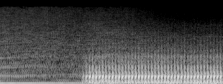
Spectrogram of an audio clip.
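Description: The tail of an intro music sting fades out, and about a second in it cuts abruptly to the Suzuki Satria FU's 150 cc single-cylinder four-stroke engine, running at steady revs on the move.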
